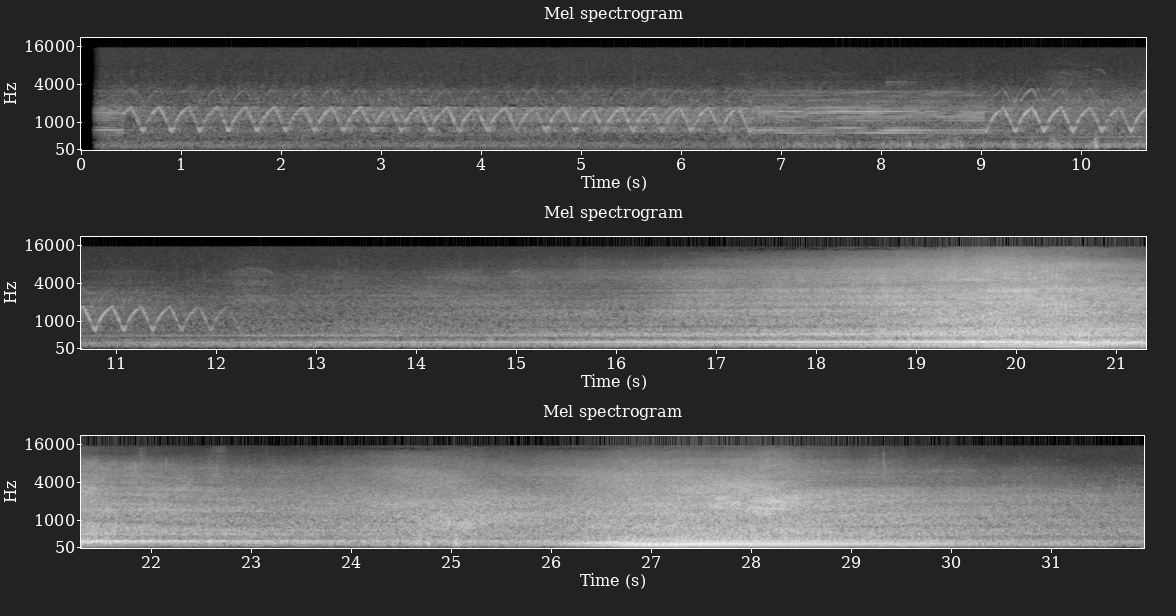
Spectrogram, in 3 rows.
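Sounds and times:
siren wailing: 0:00.2 - 0:12.2
fire truck passing: 0:00.2 - 0:31.9
pickup truck engine passing: 0:06.5 - 0:31.9.

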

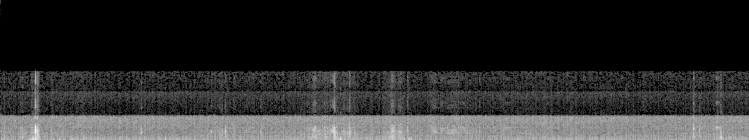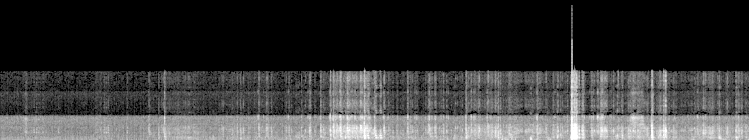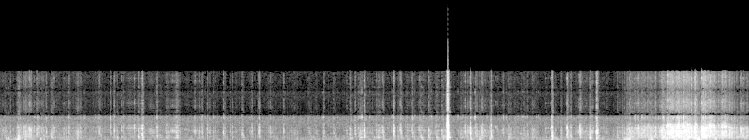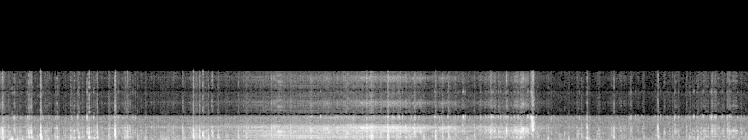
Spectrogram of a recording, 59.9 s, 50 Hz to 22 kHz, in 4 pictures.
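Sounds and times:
gusting wind: 0:00.0 - 0:59.9
rigging rattling and ticking: 0:12.2 - 0:59.9.

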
